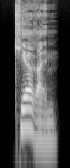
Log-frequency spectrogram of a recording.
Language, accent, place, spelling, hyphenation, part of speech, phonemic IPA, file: German, Germany, Berlin, Kehrreim, Kehr‧reim, noun, /ˈkeːrˌraɪ̯m/, De-Kehrreim.ogg
- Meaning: chorus, refrain (repeated part of a song or poem)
